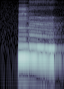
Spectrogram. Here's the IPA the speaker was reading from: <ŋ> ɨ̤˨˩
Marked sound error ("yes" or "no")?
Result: no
